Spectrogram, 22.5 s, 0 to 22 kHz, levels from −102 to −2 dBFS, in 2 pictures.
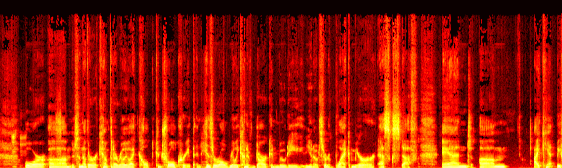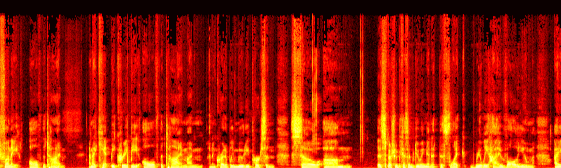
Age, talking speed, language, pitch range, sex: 40-59, 180 wpm, English, 105-125 Hz, male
